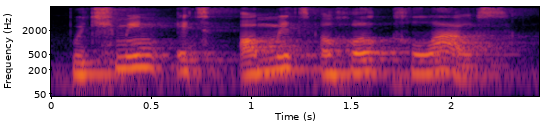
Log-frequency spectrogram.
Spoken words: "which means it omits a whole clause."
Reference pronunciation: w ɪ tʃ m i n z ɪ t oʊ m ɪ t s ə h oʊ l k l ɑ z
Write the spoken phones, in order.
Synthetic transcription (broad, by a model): w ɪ tʃ m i n ɪ t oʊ m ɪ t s ə h oʊ l k l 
